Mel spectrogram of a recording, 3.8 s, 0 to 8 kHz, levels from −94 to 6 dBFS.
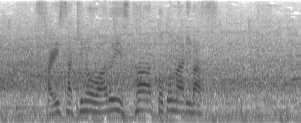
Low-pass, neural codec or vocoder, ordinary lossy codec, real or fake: none; none; none; real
